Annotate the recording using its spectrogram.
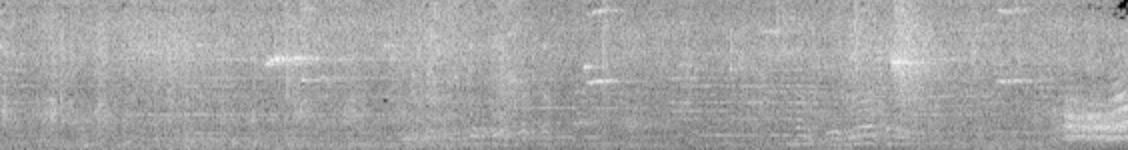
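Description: Electric bumper cars running on a rink: a steady rolling rumble with short, high squeals scattered through it, and some riders' voices.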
